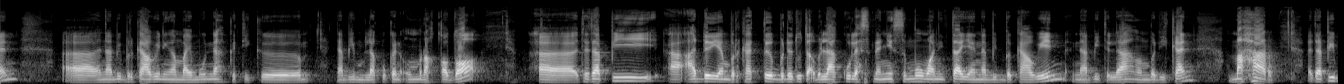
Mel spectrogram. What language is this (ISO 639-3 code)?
msa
